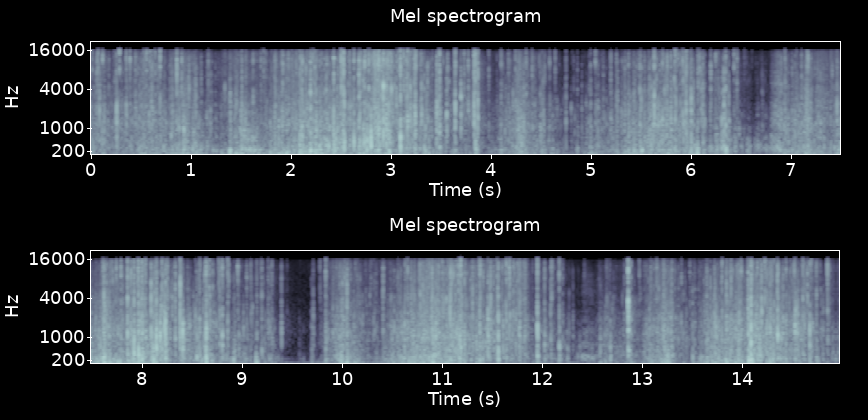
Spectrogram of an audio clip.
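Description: Fingertips and nails crinkle and press an inflated, hollow blue plastic air cushion packing strip, producing dense, irregular crackling and crunching with bright, hissy plastic texture. The loudness swells and dips in waves as the handling shifts, with a few brief near-silent pauses between bursts.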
